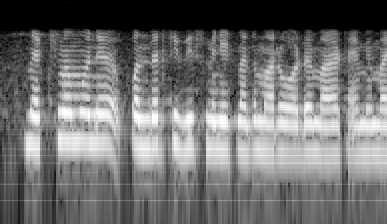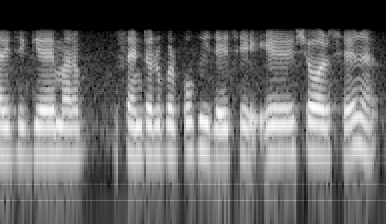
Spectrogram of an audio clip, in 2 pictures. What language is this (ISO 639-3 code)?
guj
